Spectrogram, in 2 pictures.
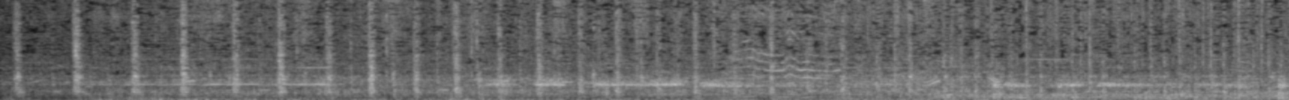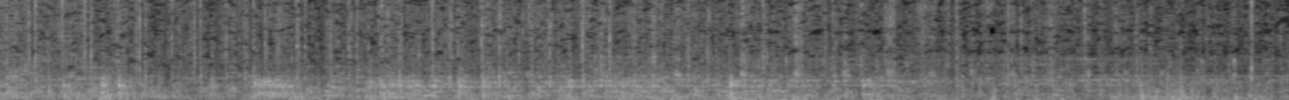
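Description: A small steam engine runs at the Lincoln steam fair with a rapid, regular mechanical chuffing and clatter, steady and fairly close, while a commentator talks over it.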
